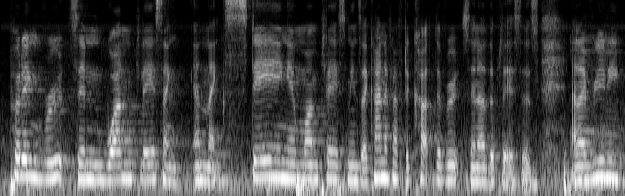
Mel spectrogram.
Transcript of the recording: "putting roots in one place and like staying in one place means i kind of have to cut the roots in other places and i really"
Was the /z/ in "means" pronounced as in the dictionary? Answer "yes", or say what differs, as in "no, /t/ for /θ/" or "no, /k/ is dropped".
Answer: yes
